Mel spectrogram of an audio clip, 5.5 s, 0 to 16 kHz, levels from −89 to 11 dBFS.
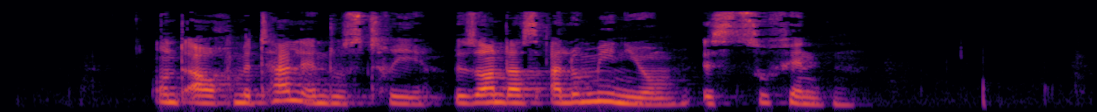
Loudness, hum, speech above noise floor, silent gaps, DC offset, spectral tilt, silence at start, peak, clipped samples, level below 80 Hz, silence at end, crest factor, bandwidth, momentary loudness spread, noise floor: -28 LUFS; none; 47 dB; none; under 0.1%; -2.5 dB/octave; 0.8 s; -8 dBFS; under 0.1%; -82 dBFS; 1.25 s; 22 dB; 12 kHz; 10 LU; -76 dBFS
